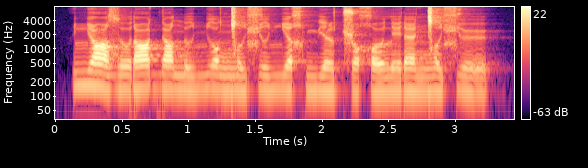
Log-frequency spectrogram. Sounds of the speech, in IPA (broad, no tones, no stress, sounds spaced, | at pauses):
ʎ ɑ z o ɾ ɑ ɡ ɾ ɑ n o ʎ ɔ ŋ͡ǀ o ɕ ɔ ʎ e χ mʲ æ ʈ͡ʂ o χ o l e ɾ æ ŋ͡ǀ ɔ ɕ ø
